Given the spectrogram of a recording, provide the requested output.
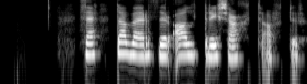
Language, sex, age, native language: Icelandic, female, 6, Icelandic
